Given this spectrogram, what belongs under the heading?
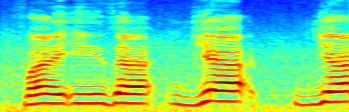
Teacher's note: dengan huruf Jim atau ja jadi ketika mengucapkannya faidza ja rasakan Tengah lisan kita bagian tengahnya lidah kita itu itu nempel ke rongga mulut atas Faza ja ja ditekan ke disentuhkan ke atas begitu ya itu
